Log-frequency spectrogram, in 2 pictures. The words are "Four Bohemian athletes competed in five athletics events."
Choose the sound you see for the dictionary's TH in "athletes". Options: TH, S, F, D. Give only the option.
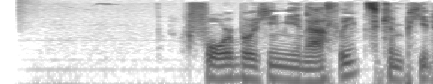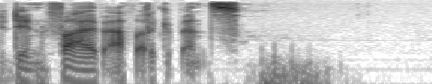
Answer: TH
